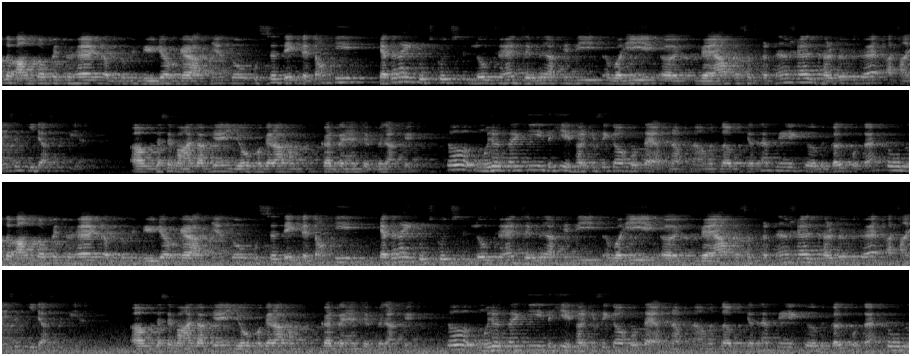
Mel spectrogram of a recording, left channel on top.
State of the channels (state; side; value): noise; right; rumble, 9 dB below the sound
